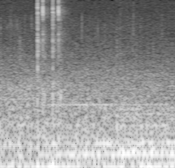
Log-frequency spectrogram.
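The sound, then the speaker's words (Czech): A quick burst of three or four crisp keyboard and mouse clicks as someone clicks a download link for a game on a computer, then only a low, steady room hum for the rest of the moment. “Klikl jsem na odkaz pro stahování.”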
